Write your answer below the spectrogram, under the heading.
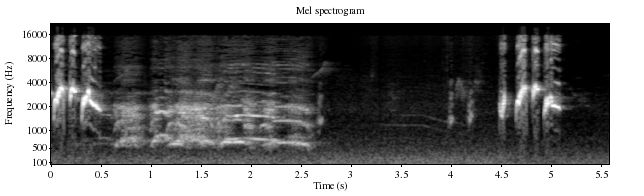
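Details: Red-whiskered bulbul performing its song style, a far-carrying, melodious wild song: short bright warbled phrases of three or four sharp notes open and close the recording. Between them a longer, lower harmonic crowing-like call from another bird is heard.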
